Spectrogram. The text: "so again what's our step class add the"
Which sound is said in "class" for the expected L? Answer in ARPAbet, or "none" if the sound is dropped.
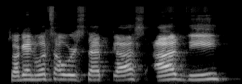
none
